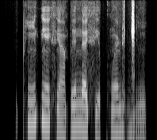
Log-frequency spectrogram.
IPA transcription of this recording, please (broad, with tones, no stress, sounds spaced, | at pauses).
pʰ ĩ˧˥ pʲ ẽ˧ fʲ ã˩ p ɪ˥ n ɛ˧˥ fʲ e˩ kʷʰ ɛ̃˧˥ ɖ ɪ˧ ɡ͡ǁ ĩ˩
